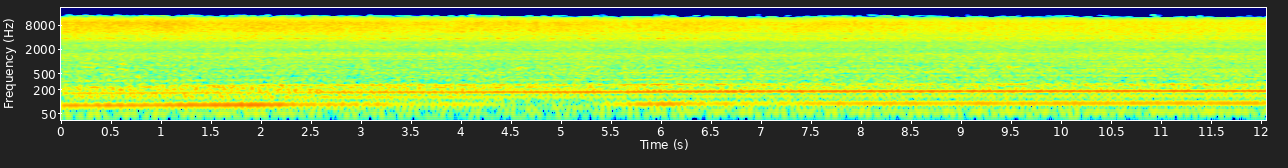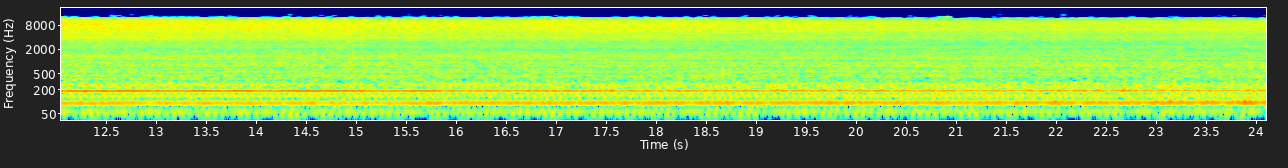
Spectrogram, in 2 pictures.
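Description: Tata SE 1613 tipper truck's diesel engine running steadily at low revs as the loaded truck creeps along, with a steady hiss over it. The low engine note shifts briefly about four seconds in, then settles again.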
